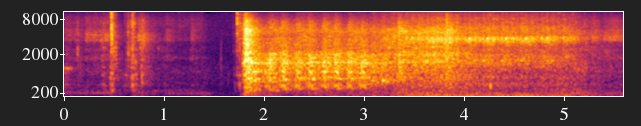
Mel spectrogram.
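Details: Ford Escort Cabrio XR3i after replacing a relay: cranking, a brief catch running about a second then dying; owner thinks it runs only on the cold-start injector with no fuel pressure at the distributor.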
